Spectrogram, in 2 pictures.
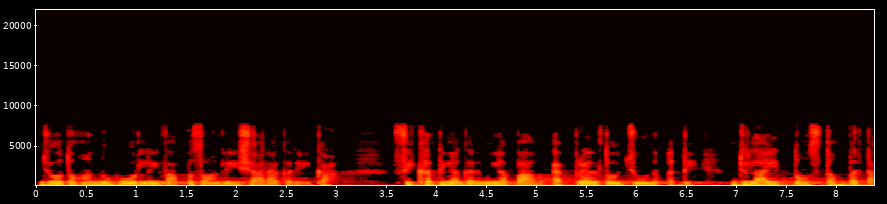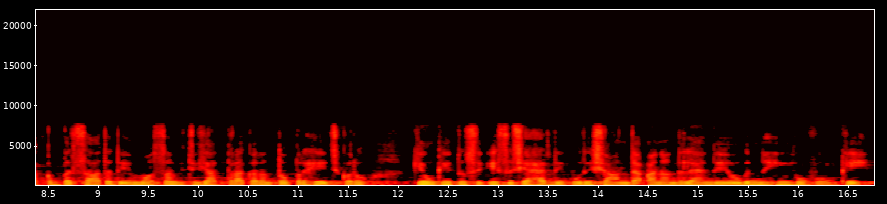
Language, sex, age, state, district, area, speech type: Punjabi, female, 18-30, Punjab, Fatehgarh Sahib, rural, spontaneous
